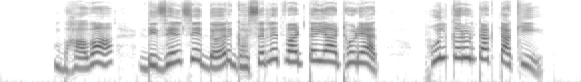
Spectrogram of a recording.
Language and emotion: Marathi, happy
